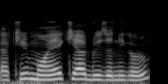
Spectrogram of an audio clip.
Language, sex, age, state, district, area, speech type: Assamese, female, 60+, Assam, Dhemaji, rural, spontaneous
